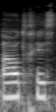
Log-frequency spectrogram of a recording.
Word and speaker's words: Uitgeest: stayed in villages and i learnt how to pronounce it on the train lol they were always saying ✨uitgeest✨ before we used to read it as in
